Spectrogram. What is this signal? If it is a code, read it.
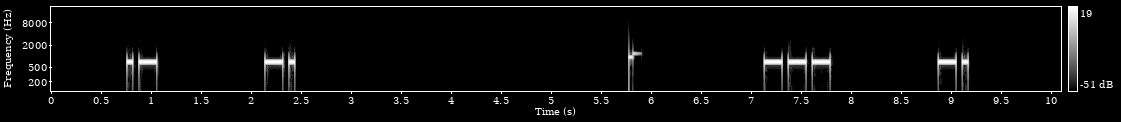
Morse code, heard as a keyed tone, about 20 wpm, spaced as for 7 wpm, 690 Hz. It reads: AN ON
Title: 6x Character Spacing - Top 200 Words - 20wpm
